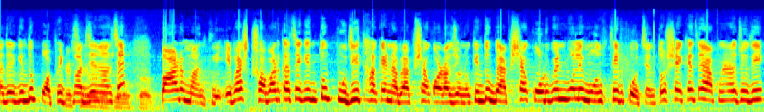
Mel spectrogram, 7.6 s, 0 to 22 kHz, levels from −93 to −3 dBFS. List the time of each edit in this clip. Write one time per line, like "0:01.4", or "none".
0:02.5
